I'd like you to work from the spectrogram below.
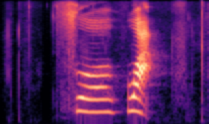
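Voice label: "speak", Mandarin Chinese, female; shuo1hua4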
